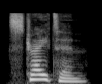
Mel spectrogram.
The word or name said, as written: straighten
